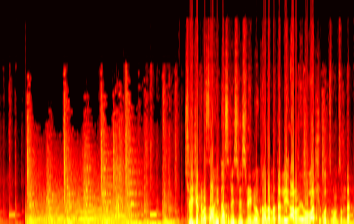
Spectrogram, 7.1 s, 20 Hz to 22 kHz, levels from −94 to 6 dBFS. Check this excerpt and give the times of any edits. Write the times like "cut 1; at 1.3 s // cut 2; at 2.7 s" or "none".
none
